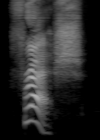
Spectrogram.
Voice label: "fresh", English; 3000 words

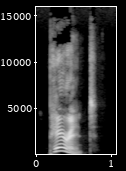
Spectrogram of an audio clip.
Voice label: "parent", English; 3000 words

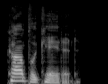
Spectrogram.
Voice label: "complicated", English; 3000 words

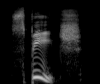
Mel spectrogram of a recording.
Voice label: "speech", English; 3000 words

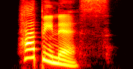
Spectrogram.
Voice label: "happiness", English; 3000 words

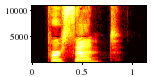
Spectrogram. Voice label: "PERCENT", English; 3000 words

